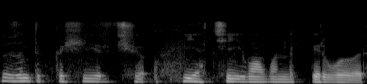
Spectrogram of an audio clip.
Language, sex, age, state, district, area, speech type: Kashmiri, male, 18-30, Jammu and Kashmir, Budgam, rural, spontaneous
